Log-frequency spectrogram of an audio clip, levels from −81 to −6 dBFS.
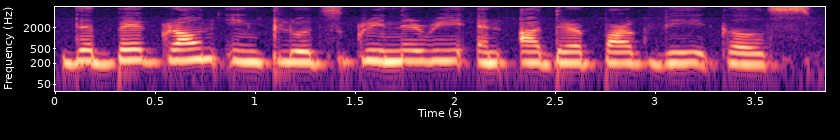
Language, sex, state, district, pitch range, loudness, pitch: English, female, Nagaland, Kohima, 200-230 Hz, -17 LUFS, 215 Hz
